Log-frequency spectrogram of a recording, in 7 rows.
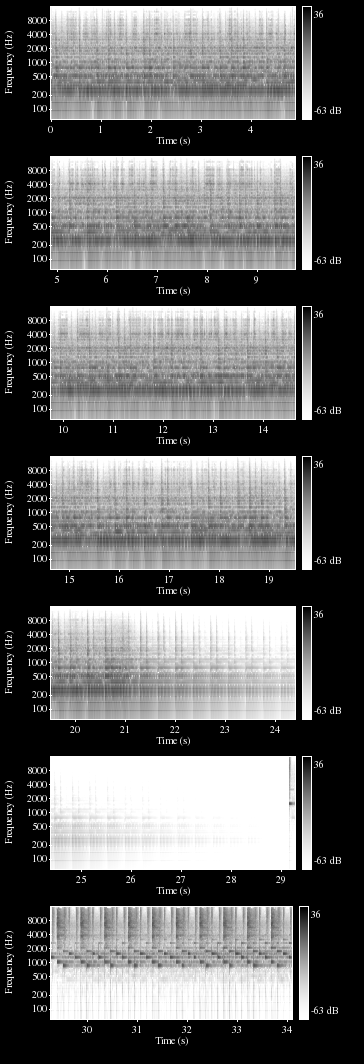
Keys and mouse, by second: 3.1 shift+d, 11.5-34.1 middle drag, 11.9 d, 12.0 x, 12.9 s, 18.6 s, 29.2 shift+d, 29.9 x, 30.2 Tab, 30.6 click, 30.9 Tab, 32.1-34.1 typing, 32.7 click.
